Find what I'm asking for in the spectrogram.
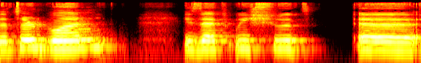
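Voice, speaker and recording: A woman speaks fairly slowly with a fairly high pitch and fairly even intonation. It is a plain, everyday voice, set against a quiet background. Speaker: exercise science researcher. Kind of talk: lecture.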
